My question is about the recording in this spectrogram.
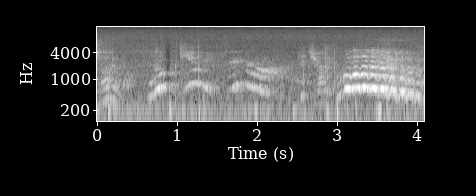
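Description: A young child's high-pitched squeals and vocalizing, in short rising and falling calls, then one long, wavering squeal about three seconds in, the loudest sound.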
